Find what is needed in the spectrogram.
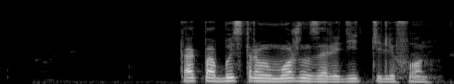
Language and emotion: Russian, neutral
